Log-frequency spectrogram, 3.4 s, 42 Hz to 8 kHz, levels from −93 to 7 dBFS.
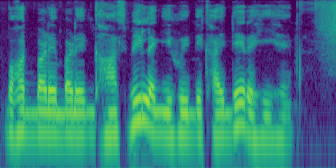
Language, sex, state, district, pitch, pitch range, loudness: Hindi, male, Maharashtra, Sindhudurg, 120 Hz, 115-125 Hz, -16 LUFS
